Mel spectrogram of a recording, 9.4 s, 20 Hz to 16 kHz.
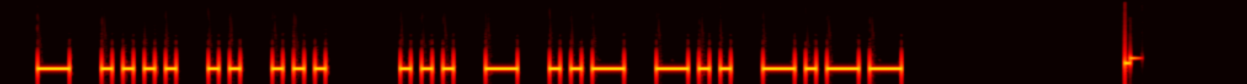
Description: Morse code, heard as a keyed tone, about 15 wpm, 700 Hz. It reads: THIS STUDY
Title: Sets of 5 Words Encore2 15wpm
